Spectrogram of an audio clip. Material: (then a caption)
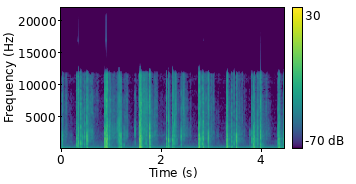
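Cardboard. A blue hardcover book is tapped and scratched, giving a run of short, dry taps with quick decay mixed with bright scratching swipes across its surface. The sounds vary noticeably from one stroke to the next over a steady low hum.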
